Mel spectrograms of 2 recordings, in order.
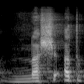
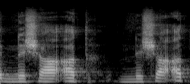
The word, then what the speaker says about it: نشأت: ہے۔ نشو و نما، نشأت پانا، نشأت حاصل کرنا، جیسے اردو میں تلفظ کیا جاتا ہے نشاءت، نشاءت نہیں نشأت۔ نشأت ثانیہ لفظ سنا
